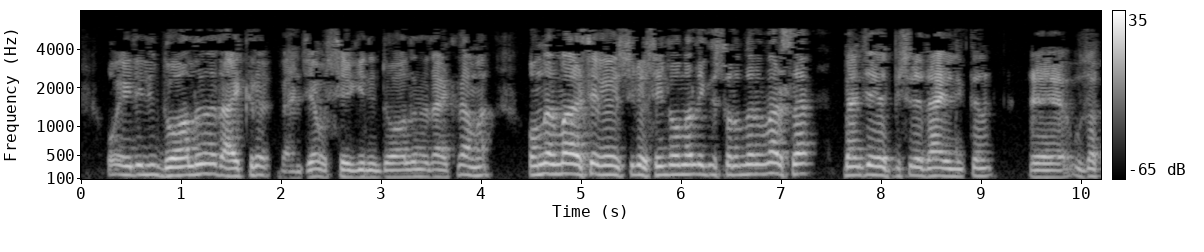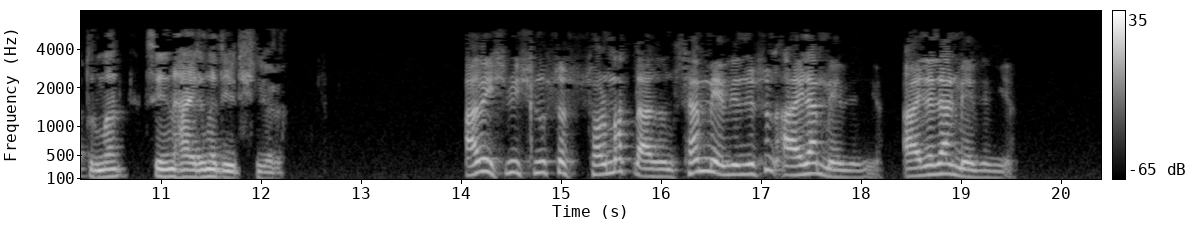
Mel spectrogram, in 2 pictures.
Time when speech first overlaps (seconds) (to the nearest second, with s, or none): none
